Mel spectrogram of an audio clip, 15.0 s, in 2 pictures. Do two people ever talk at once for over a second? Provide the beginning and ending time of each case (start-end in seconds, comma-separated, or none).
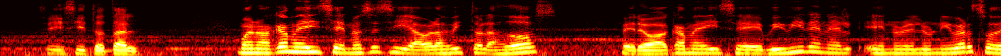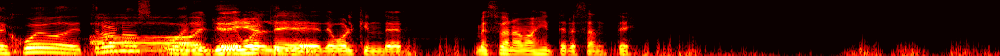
8.2-9.9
